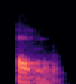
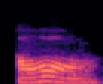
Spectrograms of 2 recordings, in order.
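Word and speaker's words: とお: Ini dibaca 10 itu secara baca kunnya dibacanya to. To, tapi bacanya agak panjang ya kan.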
